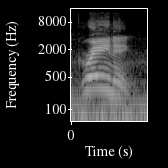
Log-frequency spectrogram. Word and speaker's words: Groening: Groening. It's graining.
